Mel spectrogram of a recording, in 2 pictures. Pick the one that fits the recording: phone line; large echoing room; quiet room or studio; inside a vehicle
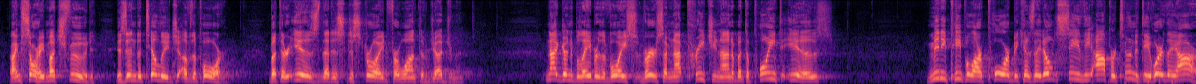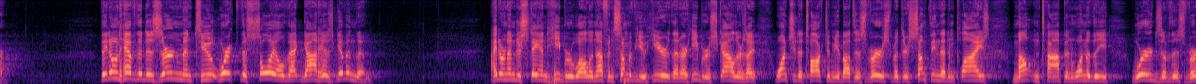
large echoing room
